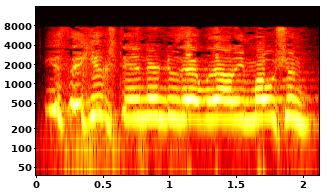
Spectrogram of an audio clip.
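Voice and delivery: high, fervent rhetorical question; emotional challenge. Real, not acted. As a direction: challenge the crowd with feeling.

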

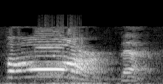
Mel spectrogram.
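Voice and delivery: FAR stretched long, high and loud; preacher's long, loud punch on FAR; drawn-out emphasis. Real, not acted. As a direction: belt out FAR, holding the vowel. Preacher building on "better.

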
